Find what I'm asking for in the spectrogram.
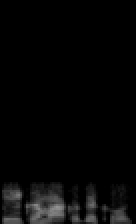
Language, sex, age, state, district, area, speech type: Maithili, female, 30-45, Bihar, Samastipur, rural, conversation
